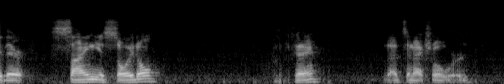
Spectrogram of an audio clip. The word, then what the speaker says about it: sinusoidal: I remember actually it was in high school physics, and I had said sinu or sine sortal or something, and my teacher was like, sort of sine?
